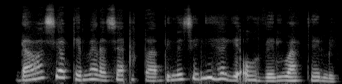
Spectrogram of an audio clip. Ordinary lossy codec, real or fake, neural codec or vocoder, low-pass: none; fake; codec, 44.1 kHz, 2.6 kbps, DAC; none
